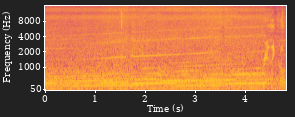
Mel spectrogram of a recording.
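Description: A Mercedes GT1 race car engine at Spa in the racing sim AMS2, a loud, steady high-revving drone with rising and shifting pitch, close and continuous, with a voice talking over it.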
